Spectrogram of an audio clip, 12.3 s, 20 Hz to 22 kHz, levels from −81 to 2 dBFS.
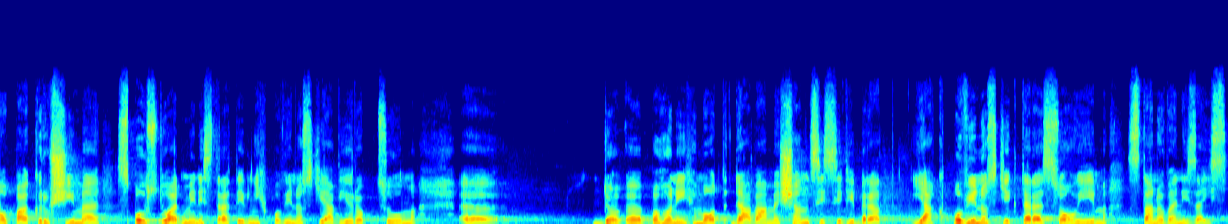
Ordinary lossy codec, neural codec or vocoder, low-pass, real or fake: Opus, 64 kbps; vocoder, 44.1 kHz, 128 mel bands every 512 samples, BigVGAN v2; 14.4 kHz; fake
